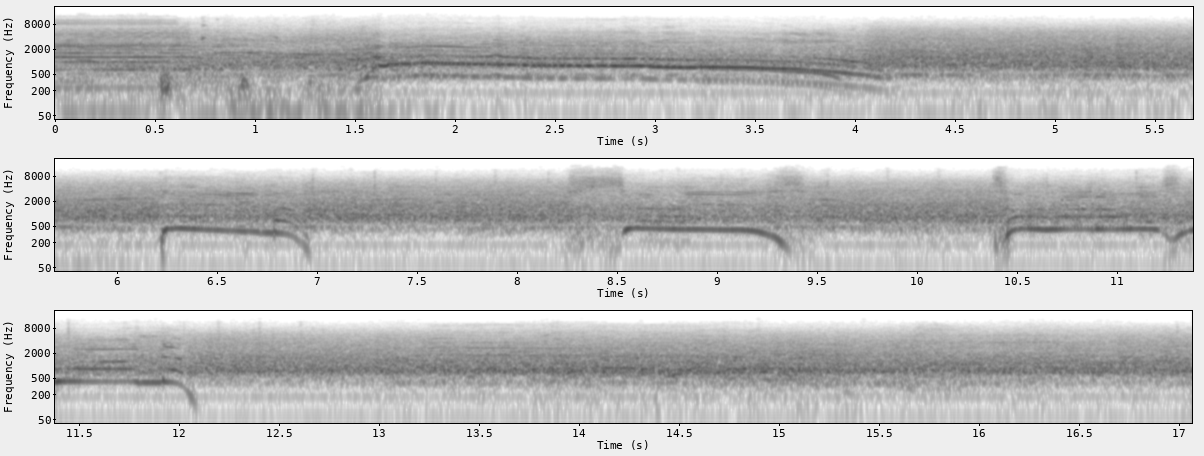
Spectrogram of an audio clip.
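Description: A huge basketball crowd outside in Toronto roars loudly and continuously after Kawhi Leonard's game-winning shot, a dense wall of cheering with a few rising shouts or horn-like calls cutting through.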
